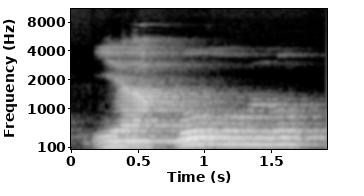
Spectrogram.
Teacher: ya wau sukun yang sebelumnya harakatnya adalah D u-nya ini nah u-nya ini dibaca panjang panjangnya dua harakat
